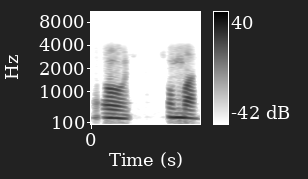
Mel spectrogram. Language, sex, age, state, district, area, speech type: Bodo, male, 18-30, Assam, Kokrajhar, rural, conversation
